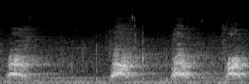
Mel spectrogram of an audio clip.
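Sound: dog barking in backyard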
